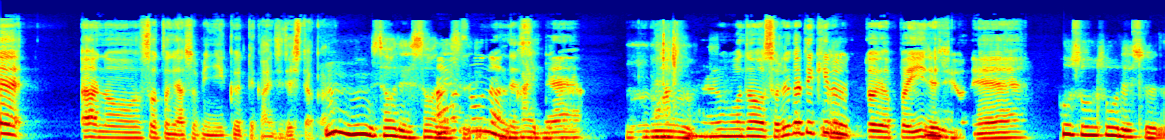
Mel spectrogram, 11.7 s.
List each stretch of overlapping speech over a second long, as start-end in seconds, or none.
4.3-5.8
